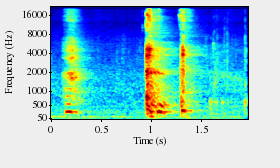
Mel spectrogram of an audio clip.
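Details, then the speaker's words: An adult woman, hoarse since waking and feeling a flu coming on, gives a soft throaty burst then two short, sharp dry coughs in a quiet room during a live stream; a plain cough. "Tapi sebelumnya saya sangat sehat, namun tiba-tiba pagi ini ketika bangun tidur saya merasa suara saya sangat serak dan merasa seperti akan terkena flu dan batuk, dan sebagainya."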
